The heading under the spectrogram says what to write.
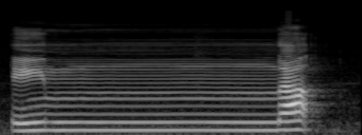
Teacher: غنہ بھی 1 الف کے برابر ہوتا ہے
